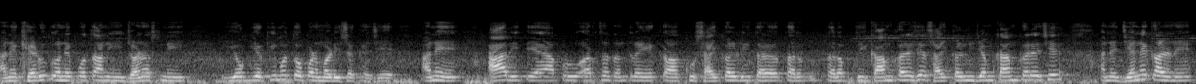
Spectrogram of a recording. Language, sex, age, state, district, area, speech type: Gujarati, male, 60+, Gujarat, Junagadh, urban, spontaneous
